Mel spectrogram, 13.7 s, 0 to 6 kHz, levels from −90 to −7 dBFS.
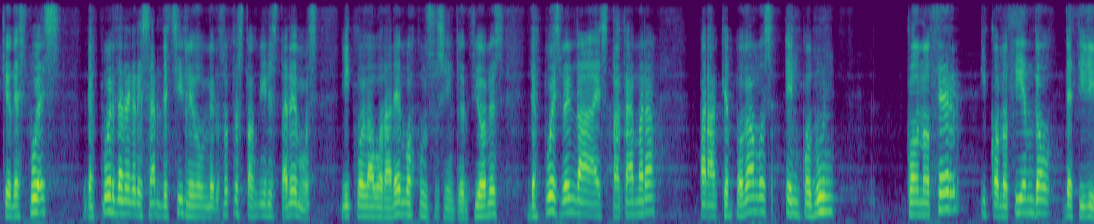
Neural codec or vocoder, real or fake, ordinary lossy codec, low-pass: codec, 24 kHz, 1 kbps, SNAC; fake; none; 5.4 kHz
